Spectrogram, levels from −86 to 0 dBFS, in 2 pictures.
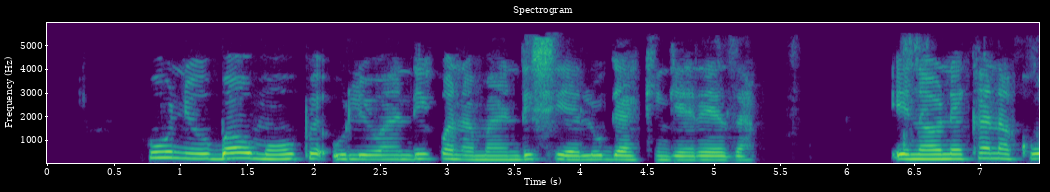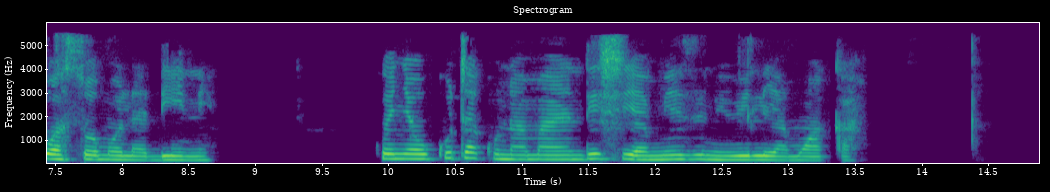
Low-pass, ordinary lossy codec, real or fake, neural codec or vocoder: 5.4 kHz; AAC, 32 kbps; real; none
